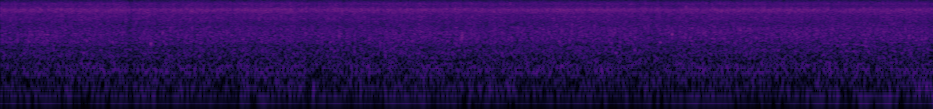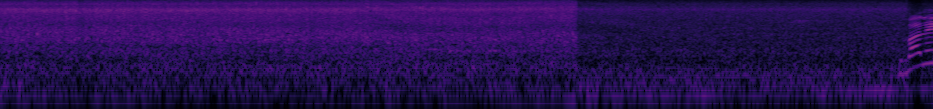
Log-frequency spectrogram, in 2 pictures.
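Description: Fountain water jets splashing steadily onto a rock and into a shallow pool. The splashing drops suddenly to a quieter level about eleven seconds in.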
